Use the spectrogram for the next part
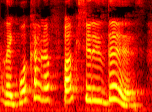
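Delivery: outraged disbelief. Real, not acted. Venting to viewers about the stolen car, high outraged disbelief. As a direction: voice climbing with indignation.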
